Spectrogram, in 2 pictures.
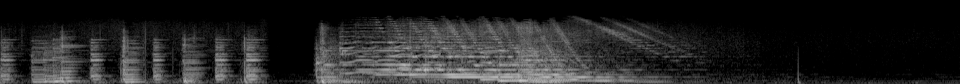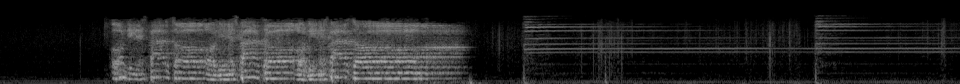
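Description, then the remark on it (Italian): Two loud gong strokes marking the start of the second half of the programme Ordine Sparso, each swelling into a long, shimmering metallic decay, preceded by a quick run of short taps and trailed by faint, steady ringing tones. “Due colpi di gong segneranno l'inizio del secondo tempo.”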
